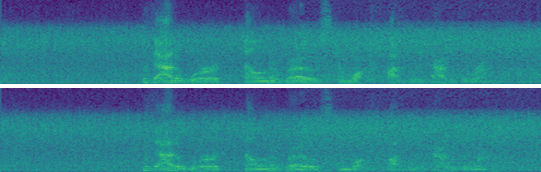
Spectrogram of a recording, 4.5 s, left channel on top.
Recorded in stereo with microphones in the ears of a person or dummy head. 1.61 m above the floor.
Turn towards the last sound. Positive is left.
turn(degrees=40)  # may be behind; listen again after turning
